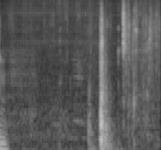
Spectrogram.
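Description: A VW Taigo's tailgate being pulled down and shut: one heavy thud about a second and a quarter in, with a few lighter clicks around it.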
